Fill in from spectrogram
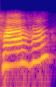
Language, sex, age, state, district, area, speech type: Maithili, female, 30-45, Bihar, Saharsa, rural, conversation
